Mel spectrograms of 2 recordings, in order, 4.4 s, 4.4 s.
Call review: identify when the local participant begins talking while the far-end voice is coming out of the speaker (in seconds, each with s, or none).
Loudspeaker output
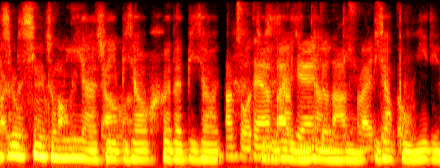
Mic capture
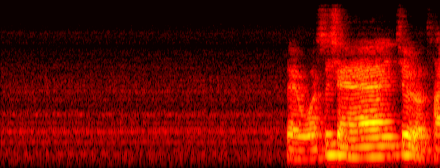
2.8 s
